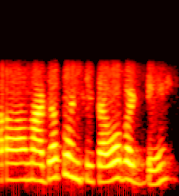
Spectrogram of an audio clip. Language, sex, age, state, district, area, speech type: Goan Konkani, female, 18-30, Goa, Ponda, rural, conversation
